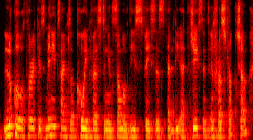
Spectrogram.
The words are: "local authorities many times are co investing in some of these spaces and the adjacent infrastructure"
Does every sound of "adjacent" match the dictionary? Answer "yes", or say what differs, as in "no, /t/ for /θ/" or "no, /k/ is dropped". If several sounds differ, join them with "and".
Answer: yes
